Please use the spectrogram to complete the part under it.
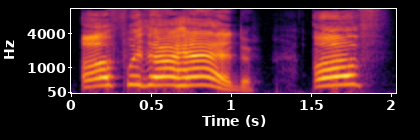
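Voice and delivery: high, very loud queen's shriek; full-force, drawn-out high command; furious scream. A narrator's reading. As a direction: scream the order in royal fury.

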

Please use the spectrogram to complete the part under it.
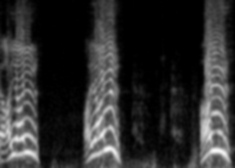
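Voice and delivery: high loud cry of no; alarmed shout at the dog. Real, not acted. Stopping dog from attacking.

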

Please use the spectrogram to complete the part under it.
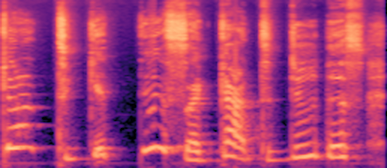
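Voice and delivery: high, desperate craving voice; frantic excitement. Retold or imitated. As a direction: squeal it like you can't wait. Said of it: "I was like".

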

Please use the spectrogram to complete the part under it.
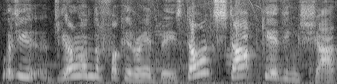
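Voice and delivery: loud, high exasperated shouting; frantic yelling. Real, not acted. Gamer yelling at his losing team, loud frantic frustration. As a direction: yell at the useless teammates.

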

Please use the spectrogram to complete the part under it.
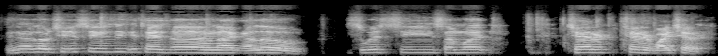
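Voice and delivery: crunchy snack in mouth; chewing chips while talking. Real, not acted. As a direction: mouth partly full of chips. Seen 0: Man holds chip piece near mouth, jaw working while speaking.

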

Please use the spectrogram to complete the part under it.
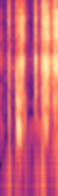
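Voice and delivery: breathy guilty whisper; faint remorseful whisper; whispered admission. Acted. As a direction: admit it under your breath. Admitting fault, barely audible.

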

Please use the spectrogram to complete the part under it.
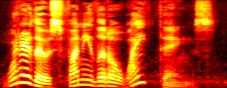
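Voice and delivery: put-on high, curious child voice; Lucy. Girl asking about small laundry, high and curious. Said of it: "said Lucy".

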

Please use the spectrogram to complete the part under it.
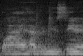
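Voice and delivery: mock robotic big brother. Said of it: "He doesn't speak like that".

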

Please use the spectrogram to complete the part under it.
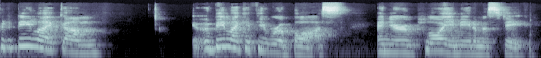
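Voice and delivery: ordinary talk, nothing marked

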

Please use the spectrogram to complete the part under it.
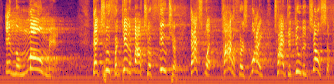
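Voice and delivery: loud, rising preacher's cry with each line punched; full-force preaching. Acted. Preacher pressing the congregation about dreams, at full force. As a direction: preach it out to the back pews.

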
